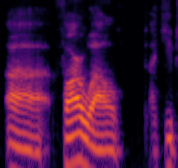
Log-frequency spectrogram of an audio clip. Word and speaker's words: Farwell: up here um the feds discovered that Matthew fwell uh Farwell I keep saying his name wrong uh texted Sandra burchmore over 32,000 times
